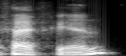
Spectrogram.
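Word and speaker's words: Pfaffian: exist are apparently called fafan I don't know if I'm pronouncing that right but it has a p which I assume is silent yeah yeah it is a fafan and Mina and I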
